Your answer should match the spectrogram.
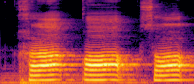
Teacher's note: നാവിൻറെ മുരട് അണ്ണാക്കിലേക്ക് ഉയരുന്നത് കൊണ്ടാണ് തർഫീം ഉണ്ടാകുന്നത് ഉണ്ടാകുന്നതും നാവിൻറെ മുരട് അണ്ണാക്കിൽ നിന്ന് താഴുന്നത് കൊണ്ടാണ് തർക്കീക്ക് ഉണ്ടാകുന്നതും അത് രണ്ടും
